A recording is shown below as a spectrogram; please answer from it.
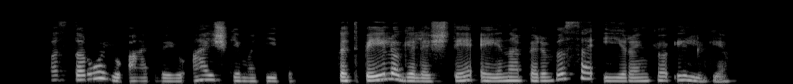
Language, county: Lithuanian, Klaipėda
